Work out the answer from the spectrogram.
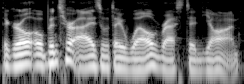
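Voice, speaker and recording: Low-voiced young man, casual and musing. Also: moderate pace, dry recording. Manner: informal, musing. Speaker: reaction video host. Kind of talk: casual reaction commentary and story read-aloud.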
